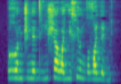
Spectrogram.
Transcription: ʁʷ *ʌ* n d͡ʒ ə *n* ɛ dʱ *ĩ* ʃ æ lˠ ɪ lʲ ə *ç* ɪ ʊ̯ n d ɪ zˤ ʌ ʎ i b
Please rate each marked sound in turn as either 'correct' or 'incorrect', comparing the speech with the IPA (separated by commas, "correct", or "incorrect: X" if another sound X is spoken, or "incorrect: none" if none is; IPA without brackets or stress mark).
correct, correct, incorrect: i, incorrect: x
